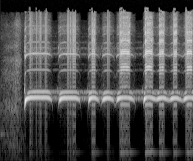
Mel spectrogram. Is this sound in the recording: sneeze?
no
